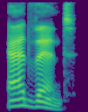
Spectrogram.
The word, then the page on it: advent: ǽdvent; アァドベント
